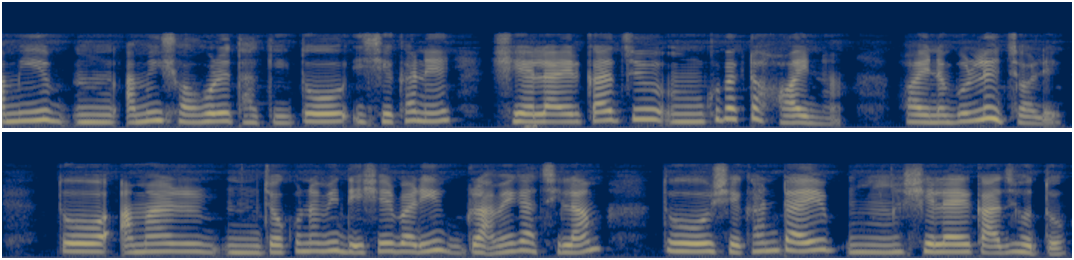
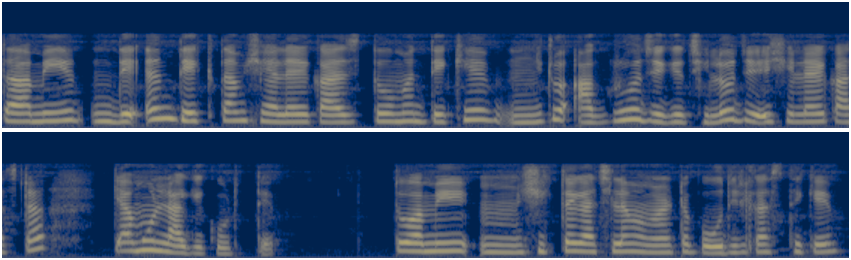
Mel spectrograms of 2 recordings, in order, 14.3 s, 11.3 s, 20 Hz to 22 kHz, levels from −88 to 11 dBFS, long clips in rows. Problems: none marked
